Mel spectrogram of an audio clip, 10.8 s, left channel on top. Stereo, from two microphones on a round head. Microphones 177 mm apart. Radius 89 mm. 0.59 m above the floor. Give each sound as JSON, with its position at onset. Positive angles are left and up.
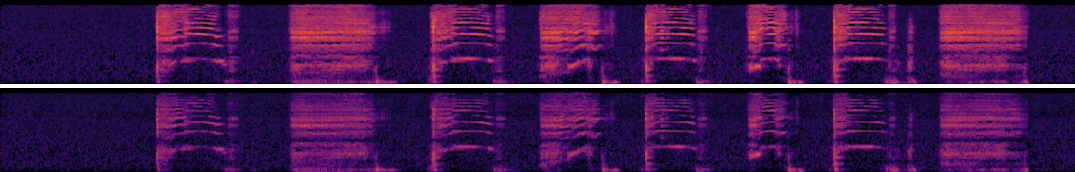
{"t": 1.6, "sound": "a squeak", "side_deg": 50}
